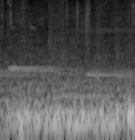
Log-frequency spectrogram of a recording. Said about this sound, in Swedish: På avstånd hörs ett dovt muller som kommer allt närmare. Det är ljudet av hundratals renar som jobbar sig fram genom den djupa snön.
